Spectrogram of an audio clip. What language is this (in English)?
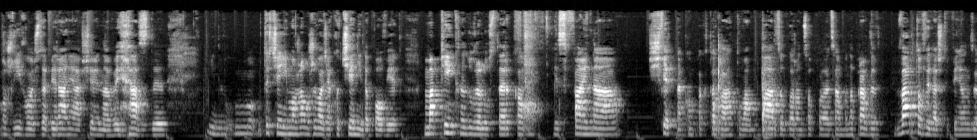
Polish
